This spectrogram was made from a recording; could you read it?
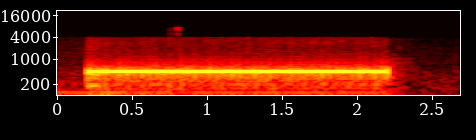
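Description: A telephone tone while calling: one loud, steady, low-pitched electronic hum that holds unchanged for about two seconds, then cuts off abruptly into silence. No voices.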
